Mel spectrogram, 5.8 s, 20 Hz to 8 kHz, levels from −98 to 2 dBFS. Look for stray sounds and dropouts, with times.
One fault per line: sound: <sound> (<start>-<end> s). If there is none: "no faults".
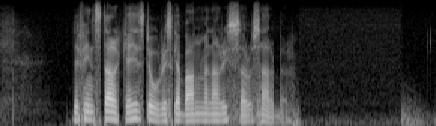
no faults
